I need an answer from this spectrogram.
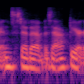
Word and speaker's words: Zapier: So that's why it doesn't have the double P, but that's why people often pronounce it Zapier instead of a Zapier because it doesn't have the double P like happier.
